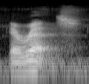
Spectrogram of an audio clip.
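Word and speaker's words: אֶרֶץ: So, given the principle that I gave you, that is in Hebrew, the stress or accent is as a default on the last syllable. You would pronounce this eretz, right?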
